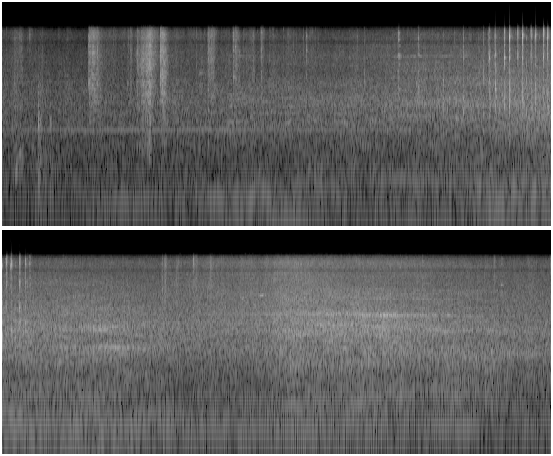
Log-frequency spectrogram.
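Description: Passing motor traffic, engines running and fading in and out, with sharp clinks of a metal spoon against glass and ice: a few early on and a quick run of them about seven seconds in.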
